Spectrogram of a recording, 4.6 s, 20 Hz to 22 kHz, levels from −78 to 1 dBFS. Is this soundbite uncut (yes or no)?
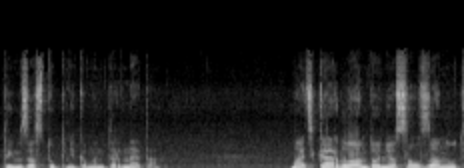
yes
